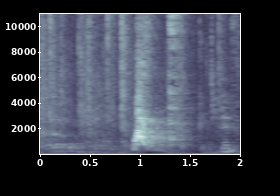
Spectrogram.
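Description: Foil pouches crinkling and rustling as they are handled and opened, with a short, high, loud cry, a yelp or shriek of a laugh, about a second in.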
